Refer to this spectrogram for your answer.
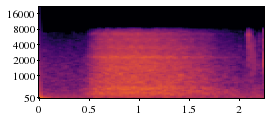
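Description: One long, deep breath drawn slowly through the mouth into the belly with eyes closed, a soft airy rush that swells and fades over about a second and a half, fairly quiet, followed by a couple of faint clicks.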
